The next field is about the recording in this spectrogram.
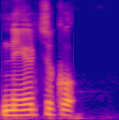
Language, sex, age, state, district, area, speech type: Telugu, male, 18-30, Telangana, Nalgonda, urban, read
